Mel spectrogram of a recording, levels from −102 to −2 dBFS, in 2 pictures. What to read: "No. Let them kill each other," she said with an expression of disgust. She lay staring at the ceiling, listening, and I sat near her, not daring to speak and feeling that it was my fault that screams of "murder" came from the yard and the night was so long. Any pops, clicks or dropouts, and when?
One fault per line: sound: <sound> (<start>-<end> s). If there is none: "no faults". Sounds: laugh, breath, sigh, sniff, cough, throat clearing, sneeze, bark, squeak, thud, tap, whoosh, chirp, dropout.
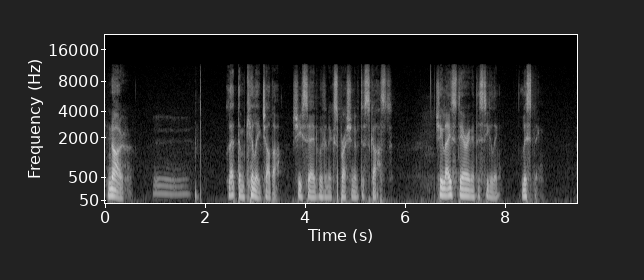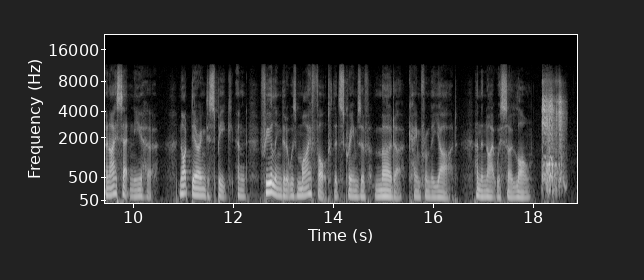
sound: sigh (0.9-2.0 s)
sound: squeak (18.2-18.7 s)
